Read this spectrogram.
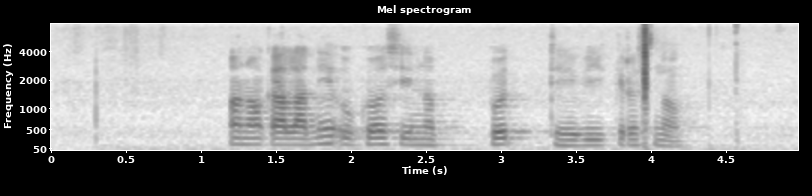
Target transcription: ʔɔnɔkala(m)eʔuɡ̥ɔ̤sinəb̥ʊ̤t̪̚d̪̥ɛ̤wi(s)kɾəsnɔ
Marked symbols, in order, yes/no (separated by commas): no, no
